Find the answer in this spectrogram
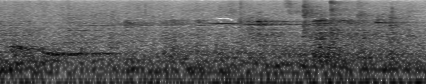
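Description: A thin, high whistling tone, steady in pitch, held for about two seconds from about a second in and swelling twice, with a few short knocks near the end.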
